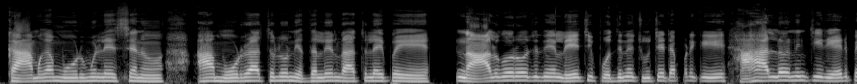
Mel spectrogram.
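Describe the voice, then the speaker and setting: A man's voice: on the high side, smooth, no room sound, clean studio sound, close to an everyday voice. An actor playing a henpecked office clerk who ruefully tells how he was tricked into marriage. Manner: rueful storytelling. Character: henpecked office clerk telling his sorry tale.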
